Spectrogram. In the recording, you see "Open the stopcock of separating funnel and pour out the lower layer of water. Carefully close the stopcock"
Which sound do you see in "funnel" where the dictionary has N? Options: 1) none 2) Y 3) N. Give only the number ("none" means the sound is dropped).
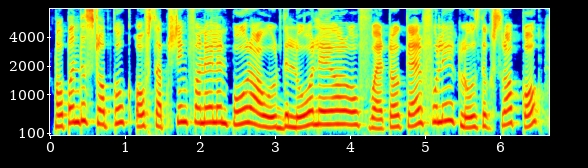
3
